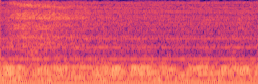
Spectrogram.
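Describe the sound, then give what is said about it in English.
An air conditioner buzzes with a steady, low droning hum that stays even and unbroken throughout, with no voices or other sounds over it. “The buzzing of the conditioner, all the little sounds that the ears can hear.”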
